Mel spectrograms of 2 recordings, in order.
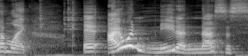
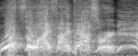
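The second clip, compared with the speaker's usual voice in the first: top-of-the-lungs, very loud, very high shrill scream; 12 semitones higher, 10 dB louder than usual. Telling about a night at a bar with no wi-fi, retelling screaming at the bar. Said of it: "I'm literally screaming at the bar".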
